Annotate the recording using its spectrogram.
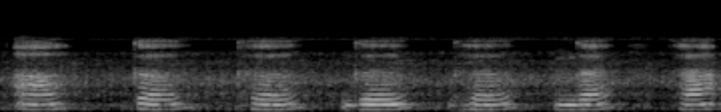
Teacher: इन वर्णों का उच्चारण स्थान क्या होगा कंठ होगा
